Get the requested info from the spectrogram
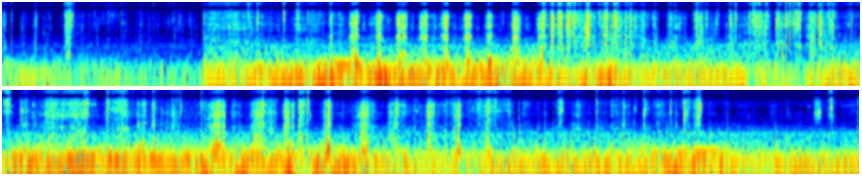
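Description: Crunchy snack food being chewed close to the microphone: dense, irregular crackling crunches. A low steady rumble sits underneath from about three seconds in.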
